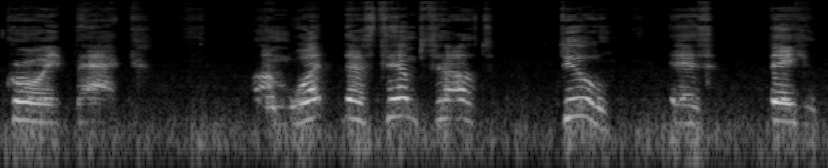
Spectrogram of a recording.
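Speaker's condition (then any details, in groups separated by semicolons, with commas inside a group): Ataxia; acquired form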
